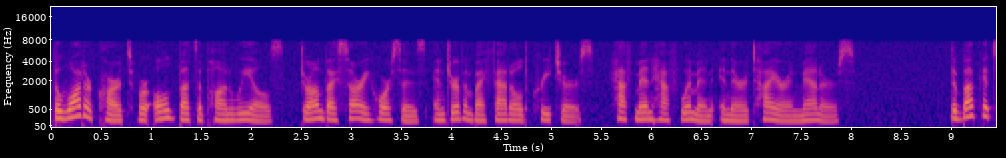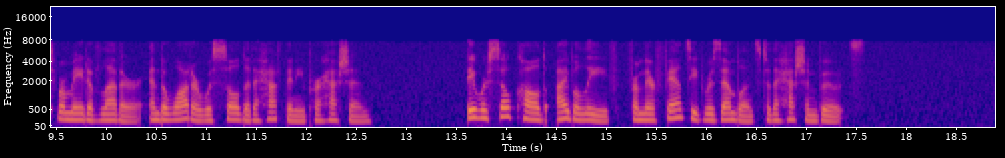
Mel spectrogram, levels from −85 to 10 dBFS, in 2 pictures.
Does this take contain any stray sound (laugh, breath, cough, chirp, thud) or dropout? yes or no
no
